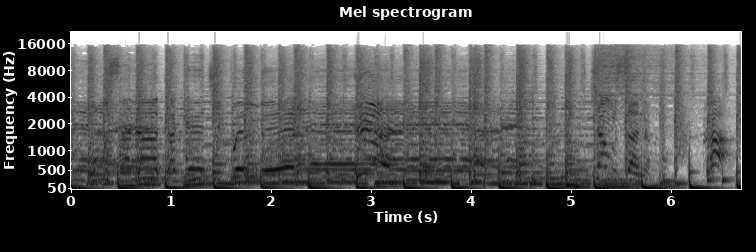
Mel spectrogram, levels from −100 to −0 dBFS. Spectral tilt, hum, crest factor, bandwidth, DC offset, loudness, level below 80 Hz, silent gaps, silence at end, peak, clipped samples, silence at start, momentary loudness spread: -4.5 dB/octave; none; 8 dB; 16 kHz; under 0.1%; -10 LUFS; -14 dBFS; none; 0 s; 0 dBFS; under 0.1%; 0 s; 4 LU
